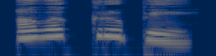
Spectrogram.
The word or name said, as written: ಅವಕೃಪೆ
